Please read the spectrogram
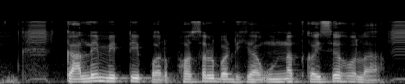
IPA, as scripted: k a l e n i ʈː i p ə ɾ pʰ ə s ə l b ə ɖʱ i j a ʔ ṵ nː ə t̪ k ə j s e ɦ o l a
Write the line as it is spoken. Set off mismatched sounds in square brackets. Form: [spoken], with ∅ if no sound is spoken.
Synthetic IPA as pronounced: k a l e [m] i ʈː i p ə ɾ pʰ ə s ə l b ə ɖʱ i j a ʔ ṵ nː ə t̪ k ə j s e ɦ o l a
